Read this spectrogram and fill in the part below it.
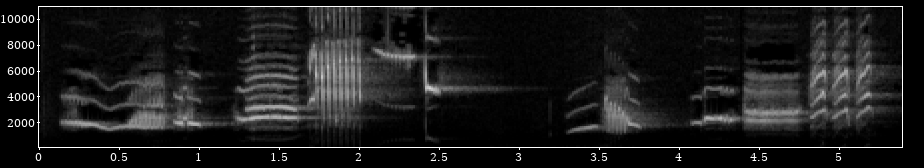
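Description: A clarinet imitates a blackbird's song in Messiaen's Quartet for the End of Time, playing bright, warbling birdlike phrases with quick trills and chirps, pausing briefly midway before resuming, clear and fairly soft.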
